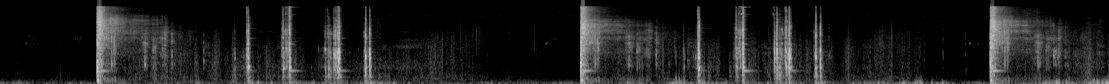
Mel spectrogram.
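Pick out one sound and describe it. An air rifle fires with a sharp crack.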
